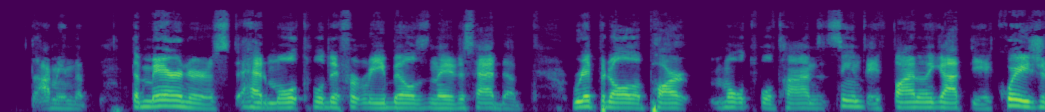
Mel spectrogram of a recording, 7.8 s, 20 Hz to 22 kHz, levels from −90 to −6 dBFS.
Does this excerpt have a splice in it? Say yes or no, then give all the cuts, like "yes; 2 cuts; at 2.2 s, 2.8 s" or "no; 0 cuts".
yes; 1 cut; at 6.5 s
